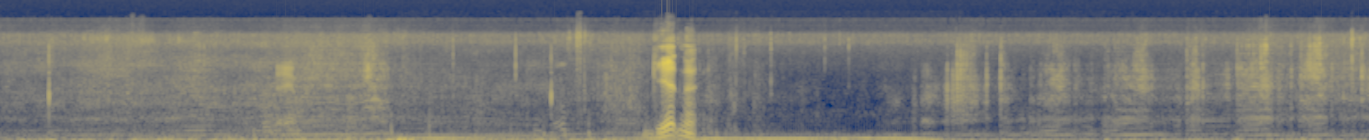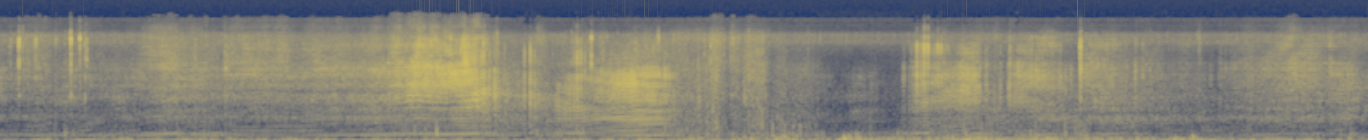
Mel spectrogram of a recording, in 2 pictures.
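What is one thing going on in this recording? A rally car engine revs hard in the distance, rising and falling.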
